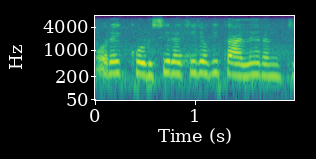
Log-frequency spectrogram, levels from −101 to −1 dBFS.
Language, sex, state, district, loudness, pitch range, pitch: Hindi, female, Chhattisgarh, Bilaspur, -16 LUFS, 220-250 Hz, 235 Hz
